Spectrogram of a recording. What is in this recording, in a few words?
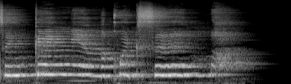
VOICE FX, Drum Bass, 160; eJay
